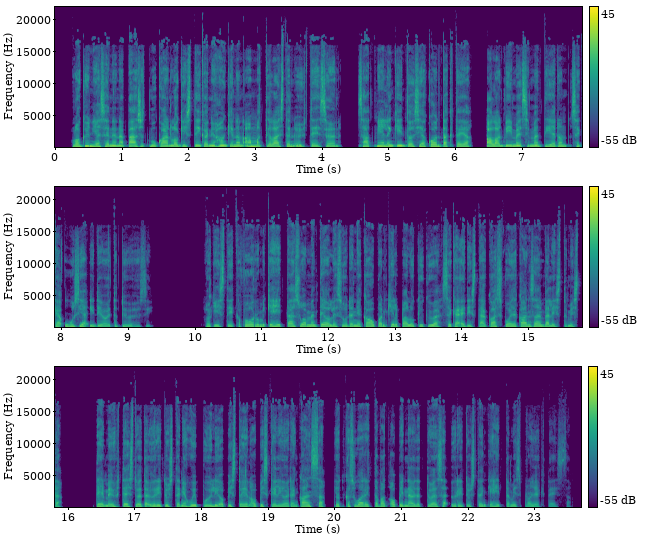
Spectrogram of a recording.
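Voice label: Finnish, Female, narration; European Voices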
